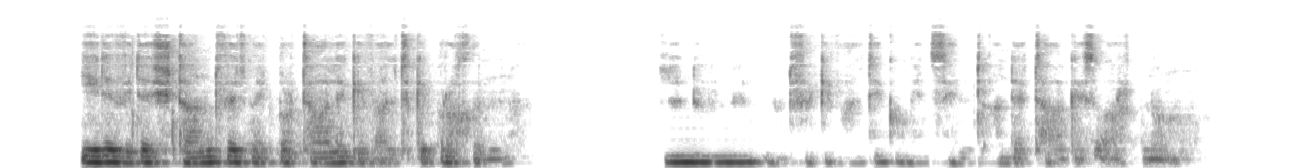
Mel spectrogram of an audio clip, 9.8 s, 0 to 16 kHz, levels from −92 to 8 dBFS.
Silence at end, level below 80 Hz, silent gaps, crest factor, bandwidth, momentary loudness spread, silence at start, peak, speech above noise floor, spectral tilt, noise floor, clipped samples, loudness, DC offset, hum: 0.95 s; -68 dBFS; 4.01-4.94 s; 22 dB; 7.8 kHz; 21 LU; 0.6 s; -6 dBFS; over 63 dB; -6.5 dB/octave; under -90 dBFS; under 0.1%; -26 LUFS; under 0.1%; none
